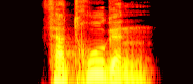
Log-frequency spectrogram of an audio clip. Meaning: first/third-person plural preterite of vertragen
- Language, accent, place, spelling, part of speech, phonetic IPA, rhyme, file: German, Germany, Berlin, vertrugen, verb, [fɛɐ̯ˈtʁuːɡn̩], -uːɡn̩, De-vertrugen.ogg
